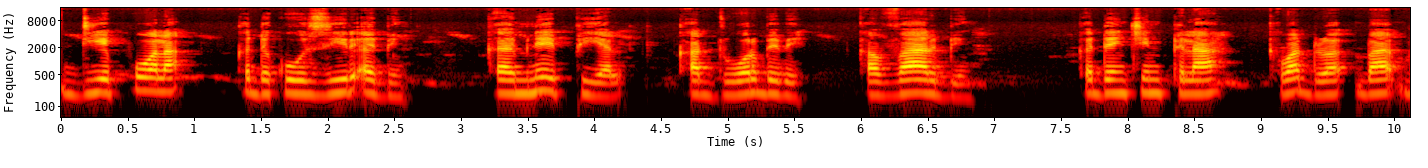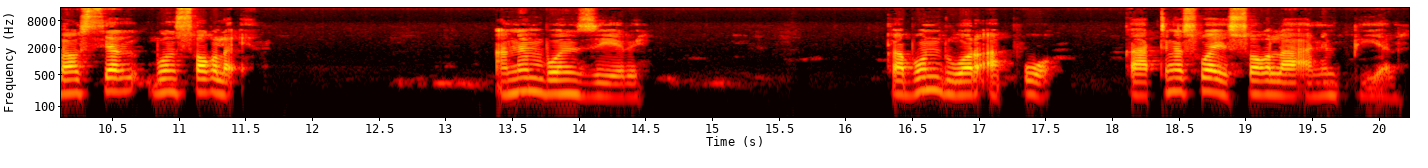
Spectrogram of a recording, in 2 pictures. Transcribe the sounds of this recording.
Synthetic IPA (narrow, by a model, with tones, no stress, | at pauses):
di˨e˨pʊ˦ɔ˦la˦ | ka˨da˨koː˨zɪː˨˦ɾɪ˦ʔa˨bi˨ŋ | kʰa˨mi˨ne˦˨pɪ˨jɛ˨l | kʰa˨dʊ˨ɔ˨ɾɪ˦be˦be˨ | kʰa˨vaː˦ɾɪ˨bi˨ŋ | ka˨da˦nt͡ʃi˦mpɪ˦laː˦ | kʰa˨ba˦ba˦sɛ˦ɣbʊ˦n˦sɔ˦ɣʊ˦la̰˨ʔɪ˨n˨ | a˨nɪ˦m˦bʊ˦nzɪː˨ɾɪ˨ | ka˨bʊ˦ndʊ˨ɔ˨ɾɪ̰˦ʔa̰˨pʰʊ˦ɔ˨ | ka˨tɪ˦ŋɛ˦sʊ˦ba˦jɛ˨sɔ˦ɣʊ˦laː˦ʔa̰˨nɪ˦m˦pɪ˨ɛ̰˨lɪ˨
